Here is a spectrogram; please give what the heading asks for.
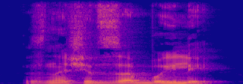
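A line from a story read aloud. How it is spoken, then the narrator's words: Angry repetition. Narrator (Russian): зло повторил Полунин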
